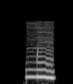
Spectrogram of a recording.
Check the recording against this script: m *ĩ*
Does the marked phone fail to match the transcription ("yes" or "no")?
no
